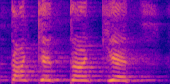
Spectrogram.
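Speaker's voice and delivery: slow, high, dismissive; imitation de l'amie. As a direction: drag it out, brushing off the warning. Amie imitée, désinvolte. (imitation lente et désinvolte de l'amie)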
